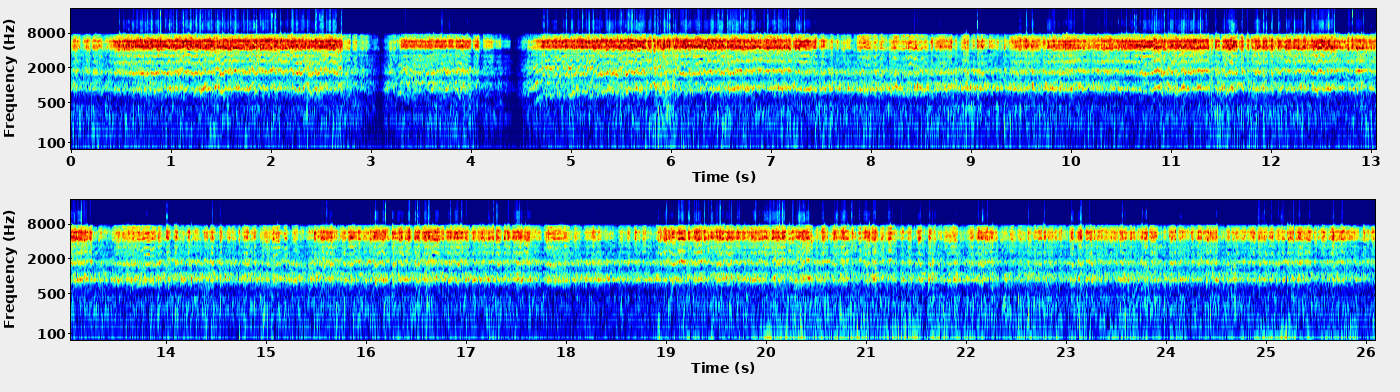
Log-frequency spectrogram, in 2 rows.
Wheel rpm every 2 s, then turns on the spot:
210, 140, 130, 220, 220, 230, 230, 220, 230, 230, 240, 230, 230.
none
